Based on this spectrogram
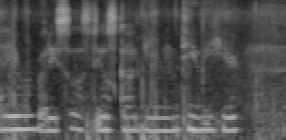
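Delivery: tired, groggy, half-whispered voice.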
